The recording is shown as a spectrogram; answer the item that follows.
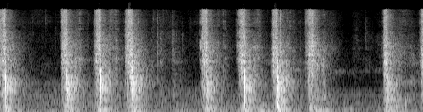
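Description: A sharp knife chops parsley in a steady run of about a dozen crisp board strikes, close and fairly quiet, with a few slight pauses between cuts.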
